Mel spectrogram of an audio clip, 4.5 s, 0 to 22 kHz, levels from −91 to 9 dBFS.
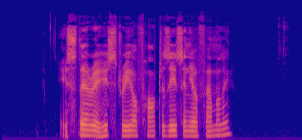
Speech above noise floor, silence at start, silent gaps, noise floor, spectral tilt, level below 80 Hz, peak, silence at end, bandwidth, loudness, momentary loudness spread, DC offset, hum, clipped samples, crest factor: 50 dB; 0.9 s; none; -79 dBFS; -2.5 dB/octave; -70 dBFS; -8 dBFS; 1.1 s; 15.5 kHz; -28 LUFS; 13 LU; under 0.1%; none; under 0.1%; 22 dB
